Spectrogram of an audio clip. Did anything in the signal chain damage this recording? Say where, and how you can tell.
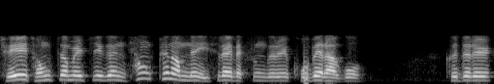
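Yes. The whole clip has passed through the Bluetooth CVSD headset codec. That is the codec stage. The speech sits in a narrow band, roughly 200 Hz to 3.6 kHz, with nothing above. That points to the narrowband headset link, which fits a 64 kbps one-bit stream. CVSD sends only up or down each sample, with an adapting step. Fast, bright sounds outrun that step. So s sounds turn scratchy, and a granular hiss sits under the speech. The damage is plainly audible.

There is also a Bluetooth headset packet repeated fault on the wireless link between headset and phone. It falls from 3.04 to 3.08 s. Packets were lost across about 37.5 ms, with 22.5 ms of audio missing in total. The chip filled each gap by decoding the previous packet's bits again. The longest unbroken run is only about 7 ms. So you hear a brief rough, buzzy flutter near 267 Hz, the 3.75 ms repeat rate, rather than a sustained tone.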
